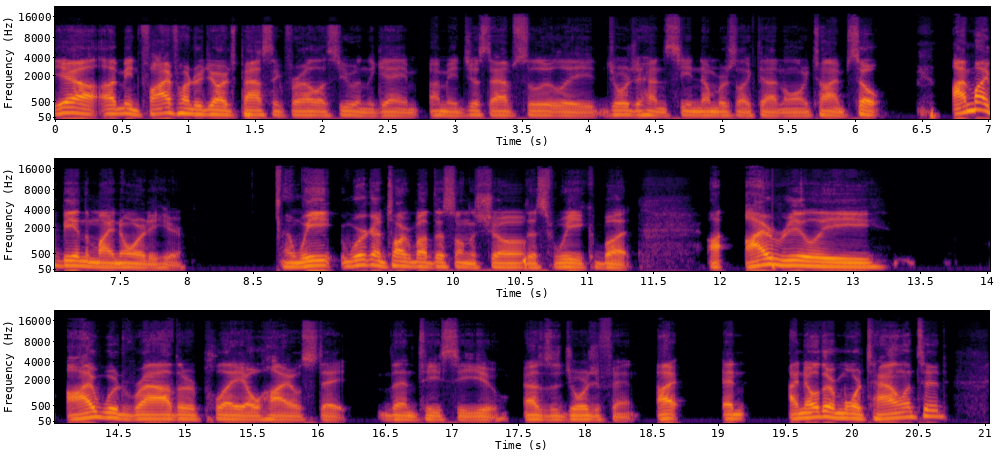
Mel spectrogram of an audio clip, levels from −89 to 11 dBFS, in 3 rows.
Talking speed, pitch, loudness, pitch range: 195 wpm, 105 Hz, -20 LUFS, 95-120 Hz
